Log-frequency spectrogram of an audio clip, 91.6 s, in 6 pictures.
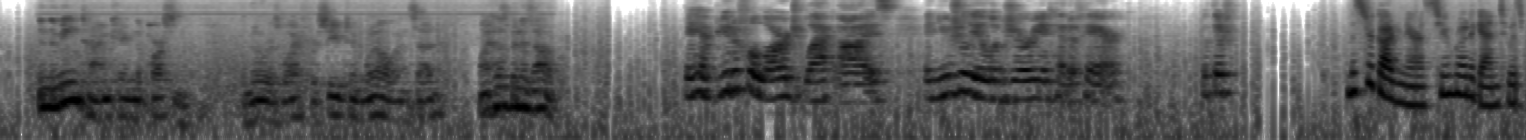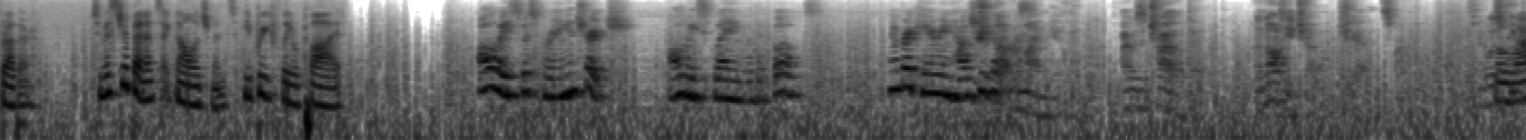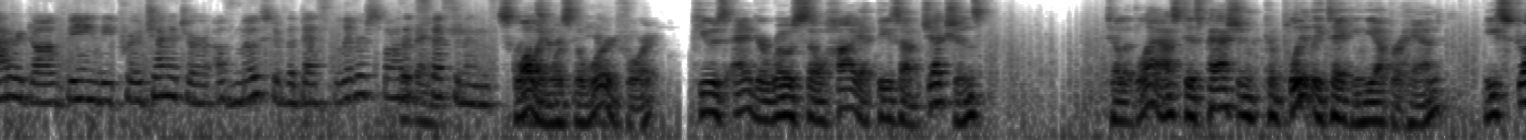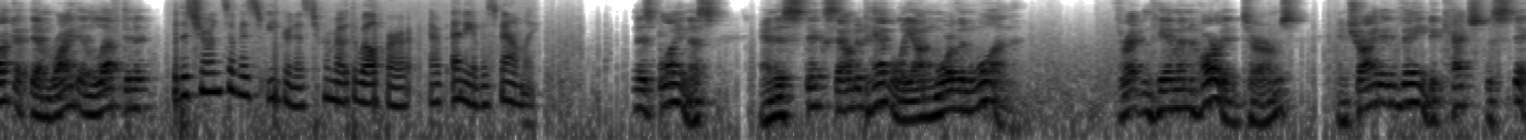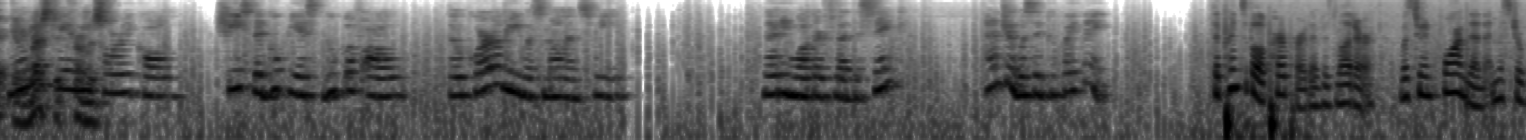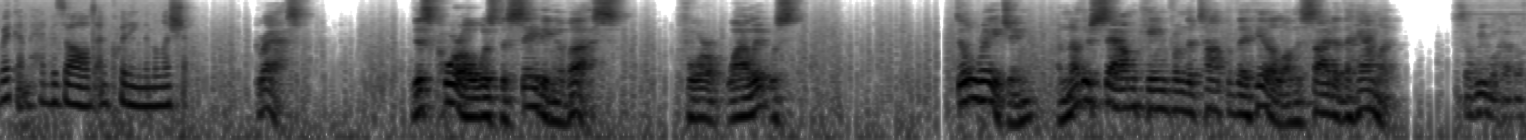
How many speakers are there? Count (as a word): eight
